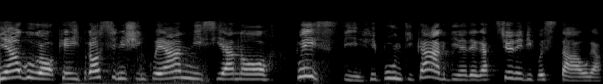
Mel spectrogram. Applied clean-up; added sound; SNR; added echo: neural mask model DeepFilterNet 3.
